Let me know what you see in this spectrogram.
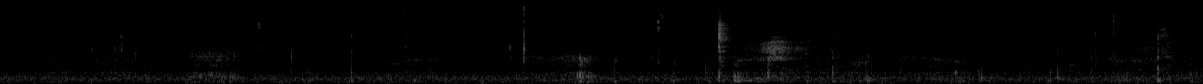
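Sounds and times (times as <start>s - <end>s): wet mouth clicks and smacks: 6.6s - 7.4s
baby chewing and sucking: 8.3s - 12.0s.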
